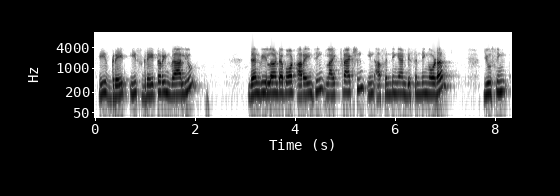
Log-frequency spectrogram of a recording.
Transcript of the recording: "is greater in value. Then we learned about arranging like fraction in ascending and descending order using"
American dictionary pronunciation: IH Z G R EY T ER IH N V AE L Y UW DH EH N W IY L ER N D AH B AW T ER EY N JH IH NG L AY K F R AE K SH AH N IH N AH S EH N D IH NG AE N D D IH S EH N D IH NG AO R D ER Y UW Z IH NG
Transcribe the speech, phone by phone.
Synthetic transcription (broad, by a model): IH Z G R EY T ER IH N V AE L Y UW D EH N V IY L ER N D AH B AW T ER EY N JH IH NG L AY K F R AE K SH AH N IH N AH S EH N D IH NG AE N D D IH S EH N D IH NG AO R D ER Y UW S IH NG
